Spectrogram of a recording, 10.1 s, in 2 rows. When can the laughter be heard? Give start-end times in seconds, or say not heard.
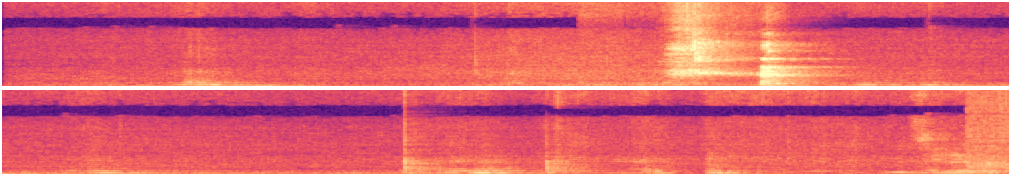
2.9-4.0.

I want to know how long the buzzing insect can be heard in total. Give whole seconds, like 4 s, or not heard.
10 s.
